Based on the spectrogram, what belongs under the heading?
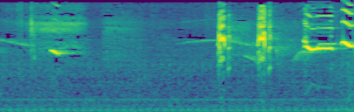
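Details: Oriental magpie-robin in active song, long rolls and many varied filler phrases, recorded as a lure and tutor for other magpie-robins: a few sparse high whistled slurs and sharp clicks separated by pauses, over a steady low hum.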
